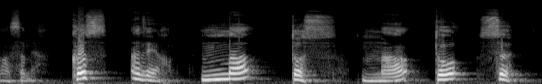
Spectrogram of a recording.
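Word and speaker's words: מטוס: Matos. Matos. Le samer à la fin est e muet, donc il se lit s.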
